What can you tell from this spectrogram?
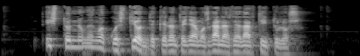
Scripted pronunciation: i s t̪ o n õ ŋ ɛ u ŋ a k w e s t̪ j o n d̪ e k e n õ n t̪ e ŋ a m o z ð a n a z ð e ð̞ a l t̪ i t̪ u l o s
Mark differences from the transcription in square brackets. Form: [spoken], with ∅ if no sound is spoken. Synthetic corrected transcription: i s t̪ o n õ ŋ ɛ u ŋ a k w e s t̪ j o n d̪ e k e n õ n t̪ e [ɲ] a m o z [ɣ] a n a z ð e ð̞ a [ɾ] t̪ i t̪ u l o s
